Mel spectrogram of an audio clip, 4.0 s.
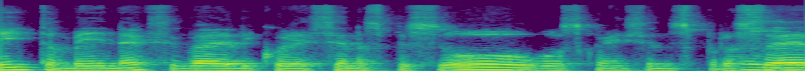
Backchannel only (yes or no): yes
